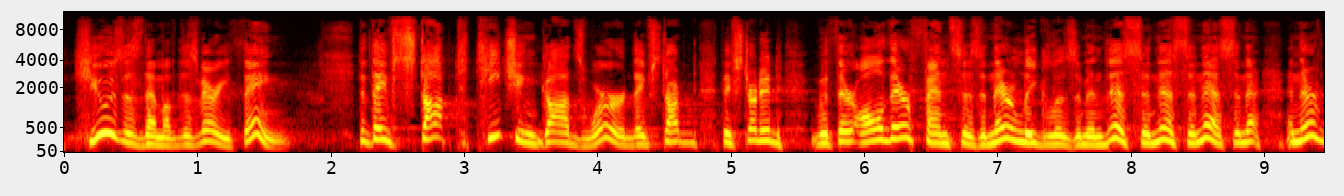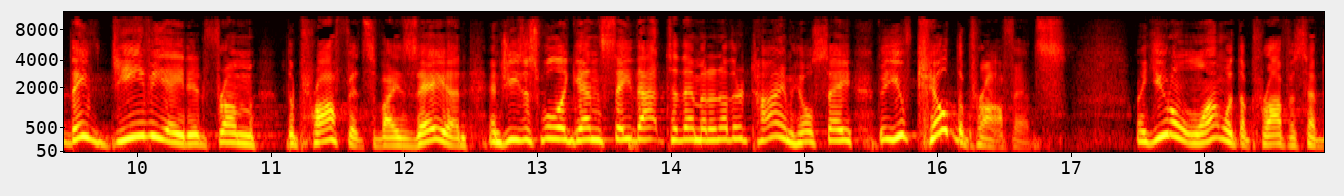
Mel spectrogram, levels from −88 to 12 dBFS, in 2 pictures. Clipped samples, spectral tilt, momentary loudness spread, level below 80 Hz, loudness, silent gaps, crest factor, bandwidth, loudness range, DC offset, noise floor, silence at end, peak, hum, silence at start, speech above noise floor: under 0.1%; -6 dB/octave; 7 LU; -70 dBFS; -19 LUFS; none; 18 dB; 10.5 kHz; 3 LU; under 0.1%; -53 dBFS; 0 s; 0 dBFS; none; 0.1 s; 35 dB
